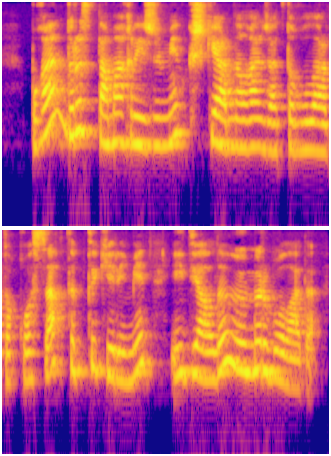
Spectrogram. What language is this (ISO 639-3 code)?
kaz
